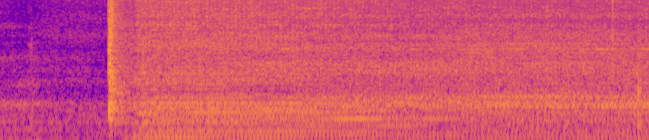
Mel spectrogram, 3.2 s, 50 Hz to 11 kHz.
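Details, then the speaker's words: Hyundai SAC 55751 silent (59 dB) compressor switched on, filling tank in about a minute to 8 bar cut-off: steady even hum with light mechanical whirr, quiet enough to talk over; filling normally. "it takes about I think you can hear me normally now hopefully despite the compressor working and uh it takes about 1 minute for it to completely fill up the pressure"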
